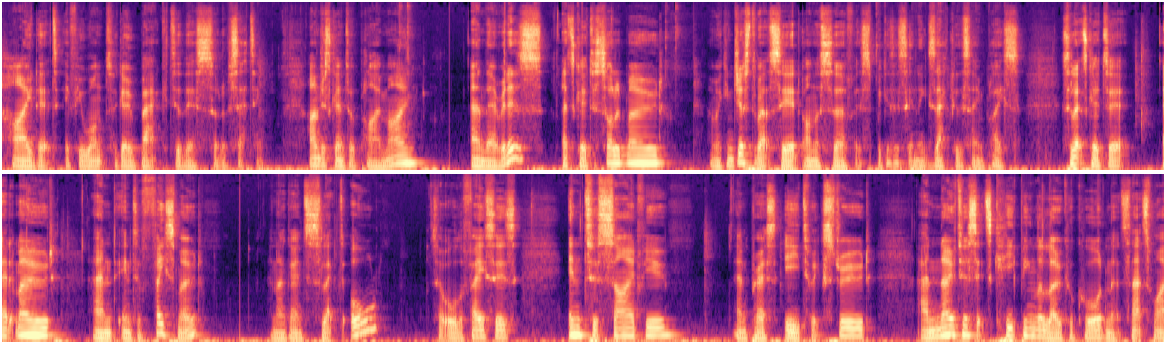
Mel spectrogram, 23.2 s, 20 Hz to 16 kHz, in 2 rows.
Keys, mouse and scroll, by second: 4.2 click, 4.4-7.2 middle drag, 6.8 z, 11.6 Tab, 13.4 3, 13.9 a, 17.0 KP_3, 19.6 e.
